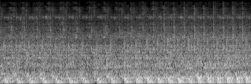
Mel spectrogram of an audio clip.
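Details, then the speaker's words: Hot Suzuki Smash that smokes, during carb setting adjustment: rapid uneven putter at idle, unable to hold a steady tickover even after adjustment, so a compression problem is suspected; unstable idle. "Nah, kalau dari setting begini tetap nggak mau stasioner, kurang lah gitu ya. Artinya ini ada faktor di kompresi."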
